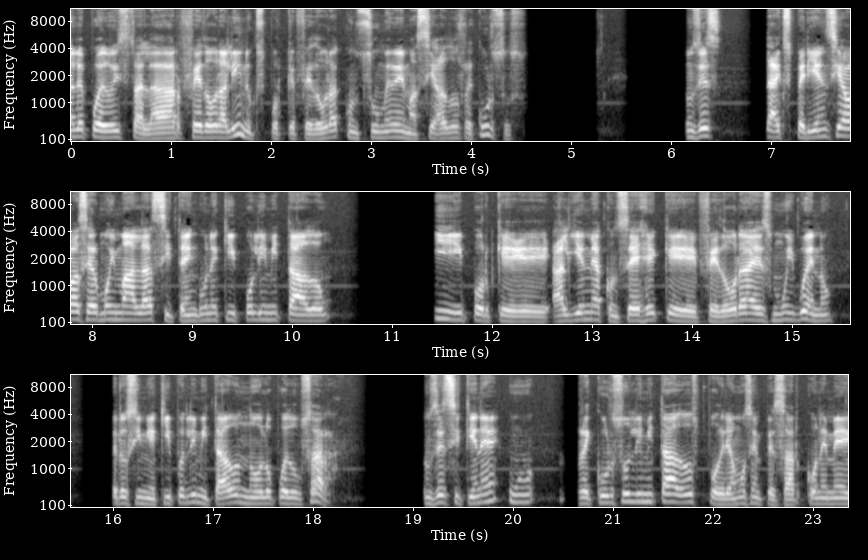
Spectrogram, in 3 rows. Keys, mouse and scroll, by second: 2.0-4.7 drag, 5.0-9.4 drag, 9.8-15.7 drag, 21.7-23.3 drag.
